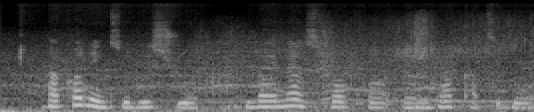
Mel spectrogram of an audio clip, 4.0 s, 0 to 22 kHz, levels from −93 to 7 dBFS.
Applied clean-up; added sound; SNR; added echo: none; Race car, auto racing; 10 dB; none.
